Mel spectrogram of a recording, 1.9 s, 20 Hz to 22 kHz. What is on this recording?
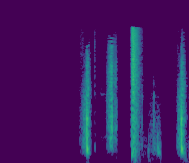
HAT Seq 126
SPS1 elektron sequence
sequence, SPS1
